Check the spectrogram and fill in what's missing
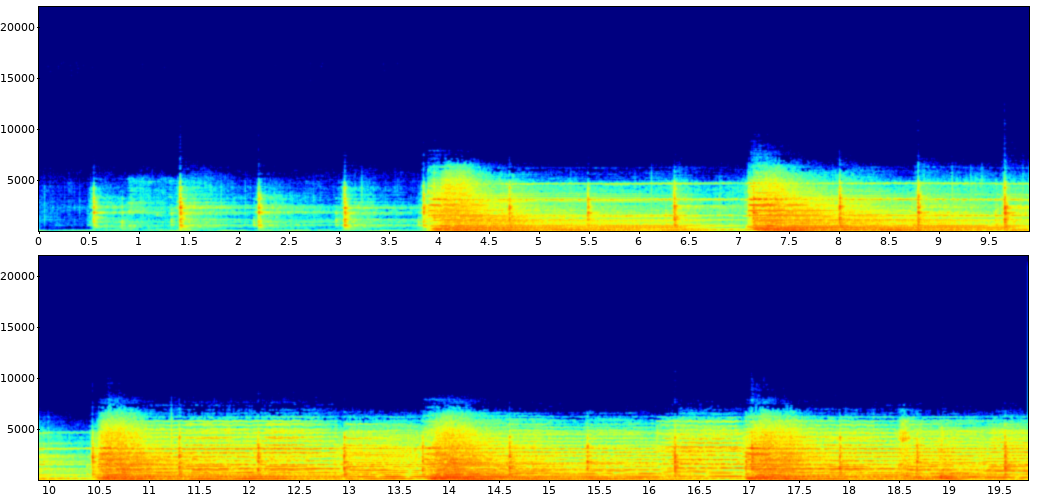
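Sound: large clock ticking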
